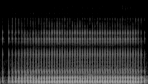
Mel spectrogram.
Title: My Snoring Shar Pei (Diesel)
